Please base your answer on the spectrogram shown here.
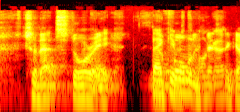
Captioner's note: chuckling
